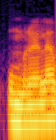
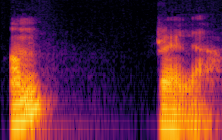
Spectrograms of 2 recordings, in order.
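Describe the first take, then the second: First: The first vowel is a rounded 'oo' sound. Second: The first vowel is an open 'uh' sound. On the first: The speaker calls it wrong. "क्या मैं इसको उम्ब्रेला बोलता हूँ? नहीं" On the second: The speaker calls it right. "इसको मैं बोलता हूँ अम्ब्रेला"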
